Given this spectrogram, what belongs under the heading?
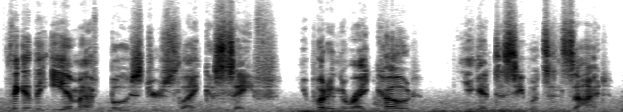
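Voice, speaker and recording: An actor playing a brusque, eccentric amateur paranormal investigator in a video game, gruff and wry over a two-way radio. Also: male voice, on the high side, very animated, fairly quick. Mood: businesslike. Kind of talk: naturalistic game voice acting. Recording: noisy two-way radio transmission.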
